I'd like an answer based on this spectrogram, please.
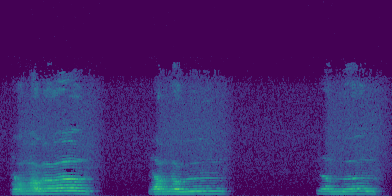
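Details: Domestic cat calling loudly: three rich, level meows of about one and a half seconds each, spaced roughly three seconds apart, with quiet gaps and a soft low background hum.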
